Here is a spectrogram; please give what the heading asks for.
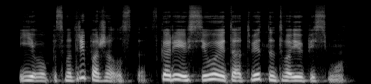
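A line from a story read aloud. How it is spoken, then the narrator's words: Muttered. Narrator (Russian): пробормотал он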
